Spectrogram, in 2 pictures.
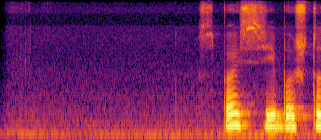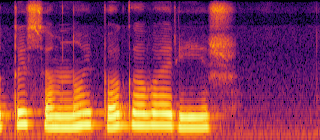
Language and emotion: Russian, sad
